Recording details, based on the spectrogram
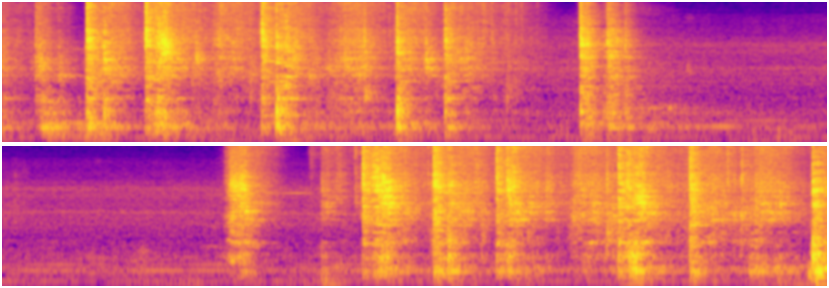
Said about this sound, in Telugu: కొద్దిసేపు బాగా వేయించుకోవాలండి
